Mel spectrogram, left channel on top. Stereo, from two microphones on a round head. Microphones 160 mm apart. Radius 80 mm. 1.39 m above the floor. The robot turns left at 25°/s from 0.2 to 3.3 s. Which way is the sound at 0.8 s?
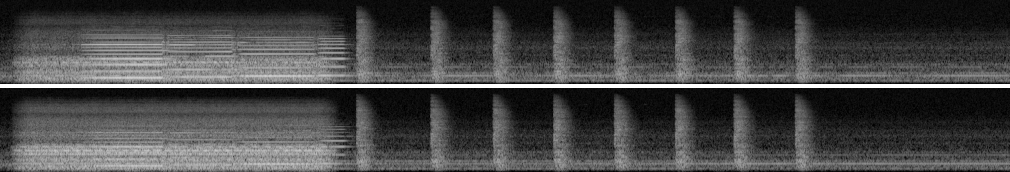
105° left.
